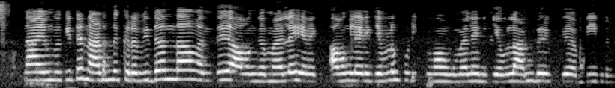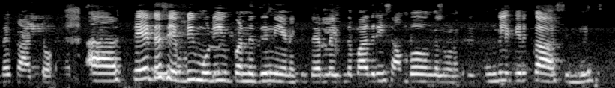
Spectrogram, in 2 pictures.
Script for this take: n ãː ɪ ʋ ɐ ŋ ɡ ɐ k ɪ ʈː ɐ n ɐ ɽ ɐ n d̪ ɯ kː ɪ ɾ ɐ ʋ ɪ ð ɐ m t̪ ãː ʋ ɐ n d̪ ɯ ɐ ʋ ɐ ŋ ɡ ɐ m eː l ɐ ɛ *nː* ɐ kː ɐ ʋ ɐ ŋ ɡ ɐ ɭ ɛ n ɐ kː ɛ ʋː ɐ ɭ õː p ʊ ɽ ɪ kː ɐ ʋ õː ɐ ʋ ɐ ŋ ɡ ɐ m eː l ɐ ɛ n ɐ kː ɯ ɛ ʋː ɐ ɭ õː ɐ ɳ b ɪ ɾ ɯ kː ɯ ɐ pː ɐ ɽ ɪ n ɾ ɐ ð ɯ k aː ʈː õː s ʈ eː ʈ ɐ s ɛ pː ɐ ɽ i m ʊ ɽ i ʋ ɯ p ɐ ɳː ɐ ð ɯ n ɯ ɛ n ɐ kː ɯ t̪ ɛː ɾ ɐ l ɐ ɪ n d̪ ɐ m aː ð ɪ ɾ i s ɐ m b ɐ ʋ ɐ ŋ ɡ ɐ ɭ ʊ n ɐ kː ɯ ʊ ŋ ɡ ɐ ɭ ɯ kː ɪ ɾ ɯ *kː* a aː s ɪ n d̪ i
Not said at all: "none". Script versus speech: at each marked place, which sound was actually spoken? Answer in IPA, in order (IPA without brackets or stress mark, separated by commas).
n, kː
